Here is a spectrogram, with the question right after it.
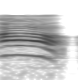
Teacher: यहाँ विपरीत है मीन्स पूरा खुला हुआ मुंह है। आवृत्तामुखी है मीन्स होठ जो है यहाँ पर गोल नहीं हो रहे हैं।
